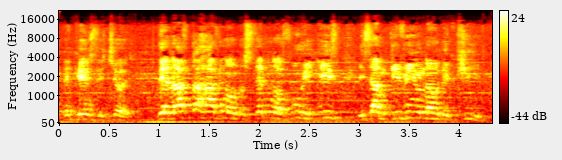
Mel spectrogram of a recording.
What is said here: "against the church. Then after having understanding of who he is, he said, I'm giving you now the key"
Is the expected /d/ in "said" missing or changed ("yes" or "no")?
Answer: yes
